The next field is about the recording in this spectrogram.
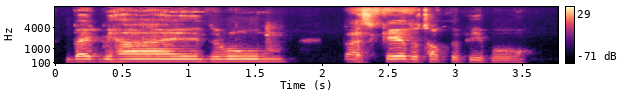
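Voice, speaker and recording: A man speaks with a Vietnamese accent and a dark, mellow tone. His fairly slow delivery comes through on a very clean recording with a silent background. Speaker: student. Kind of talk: class presentation. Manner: halting.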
